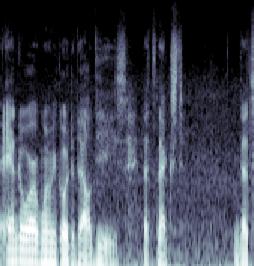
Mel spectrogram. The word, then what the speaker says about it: Valdez: video fishing or Andor when we go to Valdes that's next that's how you pronounce it by the way vales not Valdez all right bye we got lucky and the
